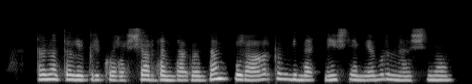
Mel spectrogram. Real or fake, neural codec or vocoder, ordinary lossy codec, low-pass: fake; codec, 16 kHz, 1 kbps, FreqCodec, smaller model; AAC, 48 kbps; 5.4 kHz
